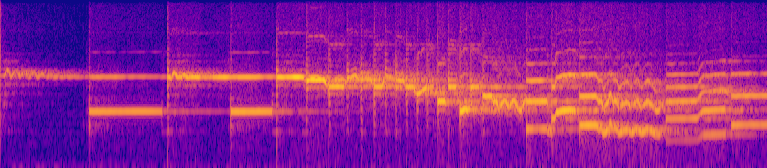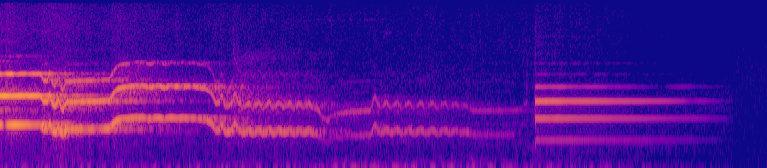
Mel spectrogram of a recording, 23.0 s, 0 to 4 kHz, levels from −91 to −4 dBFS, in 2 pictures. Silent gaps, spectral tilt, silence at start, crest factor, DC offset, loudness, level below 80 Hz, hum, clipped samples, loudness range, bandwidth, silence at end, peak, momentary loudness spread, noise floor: none; -7 dB/octave; 0 s; 16 dB; under 0.1%; -23 LUFS; -72 dBFS; none; under 0.1%; 18 LU; 4 kHz; 2.45 s; -8 dBFS; 22 LU; -79 dBFS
